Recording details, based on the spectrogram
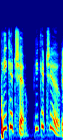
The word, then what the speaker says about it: Pikachu: Also, from the on the movie side, if you got kids, you might want to check out the Pokemon Detective Pikachu. Hopefully, I'm pronouncing that correctly. – Pikachu.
